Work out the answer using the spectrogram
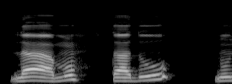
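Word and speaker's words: لمهتدون: তা যাবার তা, লা মুহ তা, দাল হাফেজ দু, লা মুহ তা দু। নুন যাবার না, লা মুহ তা দু না। এখানে যদি থামেন তাহলে এই না উচ্চারণ না হয়ে এরকম হবে, লা মুহতাদুন।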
